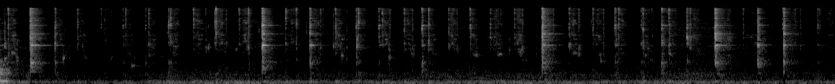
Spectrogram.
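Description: A metal fork beating egg yolks and milk in a ceramic bowl: quick, uneven clinks of the fork against the bowl, several a second, with the liquid sloshing.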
